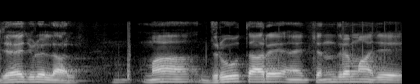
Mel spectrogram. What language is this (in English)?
Sindhi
